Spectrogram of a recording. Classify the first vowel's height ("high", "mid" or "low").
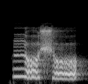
mid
